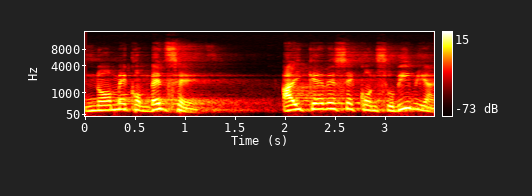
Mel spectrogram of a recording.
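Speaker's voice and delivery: ordinary talk, nothing marked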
